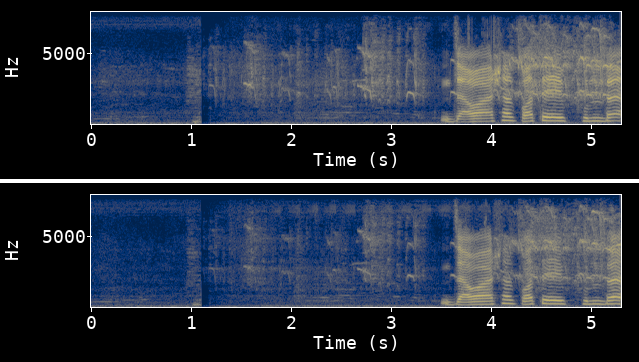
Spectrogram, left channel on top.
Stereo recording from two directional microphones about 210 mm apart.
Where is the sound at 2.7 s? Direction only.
45° right (ahead or behind).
